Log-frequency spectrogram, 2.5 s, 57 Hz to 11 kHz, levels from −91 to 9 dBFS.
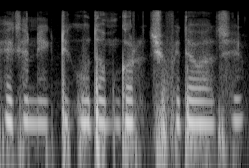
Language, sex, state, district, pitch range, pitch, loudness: Bengali, female, Tripura, West Tripura, 225-240 Hz, 235 Hz, -20 LUFS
